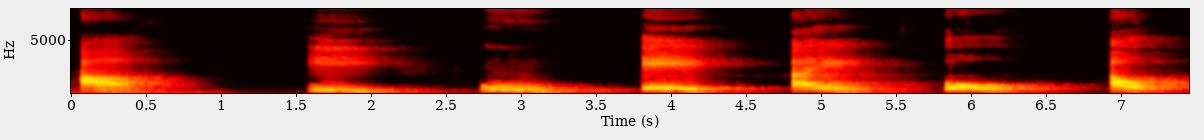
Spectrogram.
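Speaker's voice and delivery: each vowel आ ई उ ए ऐ ओ औ held long and ringing out; sustained long Hindi vowels, called out clearly. Shown as a demonstration. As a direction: draw every vowel out for its full length, one by one. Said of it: "सुनिएगा ध्यान से".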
